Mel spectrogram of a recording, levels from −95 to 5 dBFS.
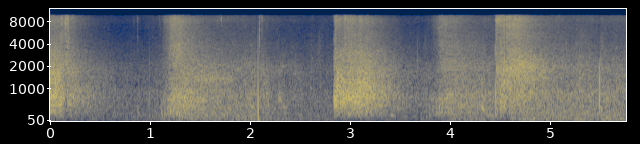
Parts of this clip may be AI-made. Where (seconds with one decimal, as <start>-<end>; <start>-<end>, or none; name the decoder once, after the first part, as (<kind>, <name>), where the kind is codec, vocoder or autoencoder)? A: none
